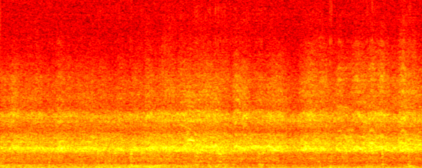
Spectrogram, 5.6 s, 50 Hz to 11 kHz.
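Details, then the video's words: An evening gathering of American crows flying in to roost on a street in Lansing, Michigan, 1 February 2016, in winter. Unbroken layered cawing from the flock fills the whole stretch. "Large murder of Crows"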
